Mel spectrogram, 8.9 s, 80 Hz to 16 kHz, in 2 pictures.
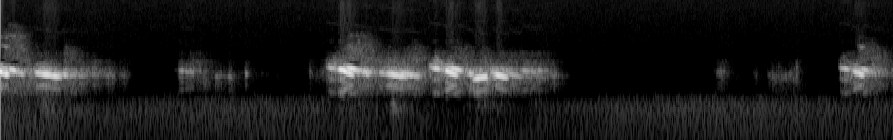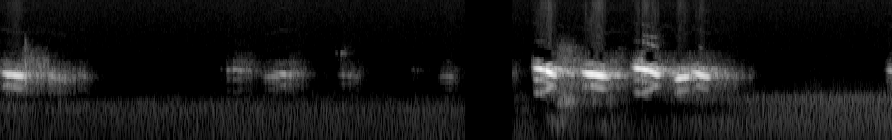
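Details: A grey-headed bullfinch of the Taiwan-endemic subspecies Pyrrhula erythaca owstoni, found only in Taiwan's high mountains above 2000 m, gives short bursts of two or three soft, falling whistled notes every few seconds over near silence.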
